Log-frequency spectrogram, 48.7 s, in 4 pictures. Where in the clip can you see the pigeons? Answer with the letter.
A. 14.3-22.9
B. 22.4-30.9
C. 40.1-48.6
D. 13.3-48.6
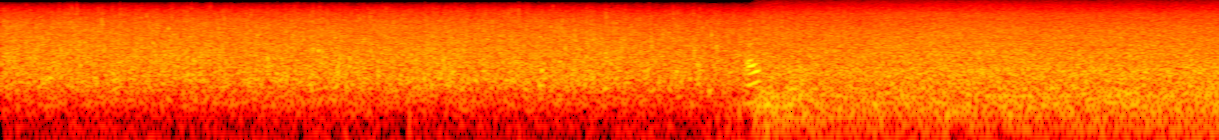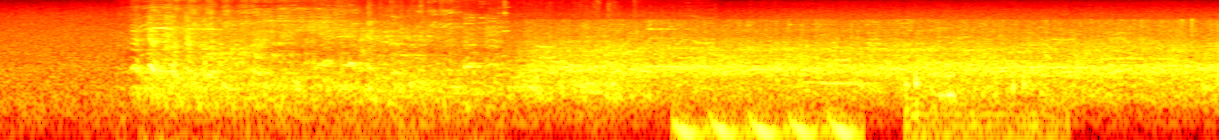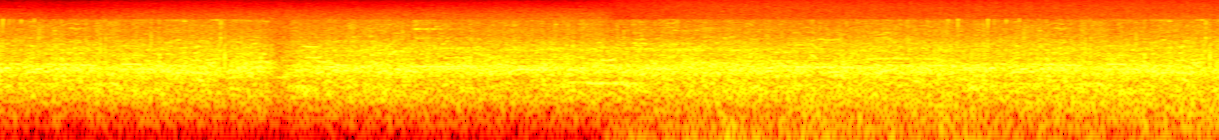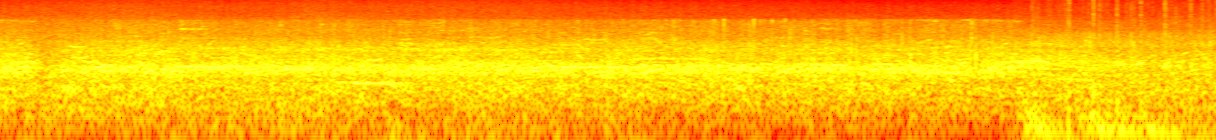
A.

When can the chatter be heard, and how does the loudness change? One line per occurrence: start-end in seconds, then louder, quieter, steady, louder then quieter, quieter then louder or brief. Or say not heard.
13.3-48.6 steady.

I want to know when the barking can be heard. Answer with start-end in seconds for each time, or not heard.
not heard.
